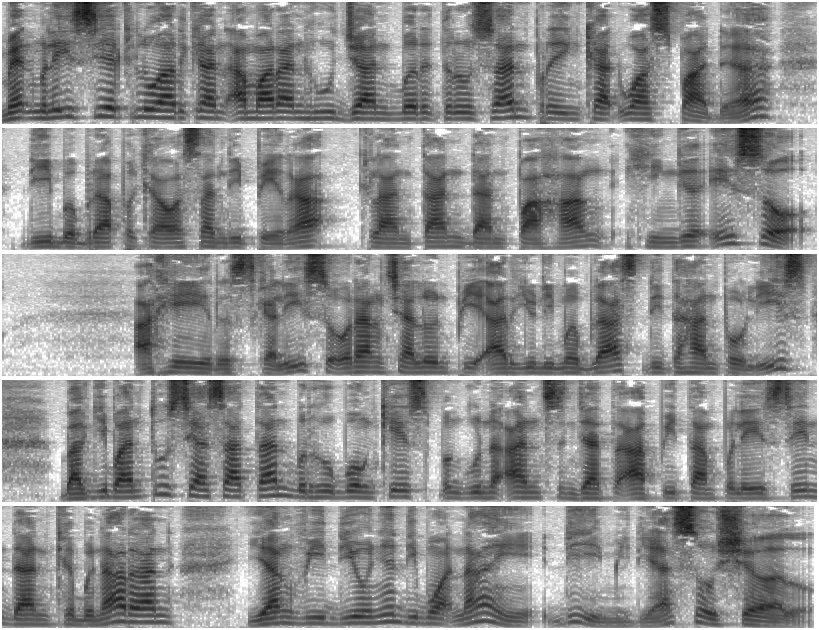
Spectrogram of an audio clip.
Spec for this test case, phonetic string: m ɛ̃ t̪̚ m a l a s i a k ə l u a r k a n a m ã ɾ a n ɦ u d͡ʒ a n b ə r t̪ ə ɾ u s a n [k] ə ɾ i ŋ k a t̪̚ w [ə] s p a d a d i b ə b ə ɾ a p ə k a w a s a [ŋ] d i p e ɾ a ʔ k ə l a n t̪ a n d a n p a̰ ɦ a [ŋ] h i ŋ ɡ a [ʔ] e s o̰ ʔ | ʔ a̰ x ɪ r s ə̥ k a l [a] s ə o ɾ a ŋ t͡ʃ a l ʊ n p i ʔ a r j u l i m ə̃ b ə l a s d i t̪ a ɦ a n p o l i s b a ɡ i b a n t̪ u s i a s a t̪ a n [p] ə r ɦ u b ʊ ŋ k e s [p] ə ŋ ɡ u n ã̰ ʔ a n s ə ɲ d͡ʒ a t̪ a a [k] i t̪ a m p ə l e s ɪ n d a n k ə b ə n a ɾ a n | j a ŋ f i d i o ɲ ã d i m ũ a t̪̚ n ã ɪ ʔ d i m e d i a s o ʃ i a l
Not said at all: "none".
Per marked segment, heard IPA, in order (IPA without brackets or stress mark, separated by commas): p, a, n, ŋ, ʔ, i, b, p, p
